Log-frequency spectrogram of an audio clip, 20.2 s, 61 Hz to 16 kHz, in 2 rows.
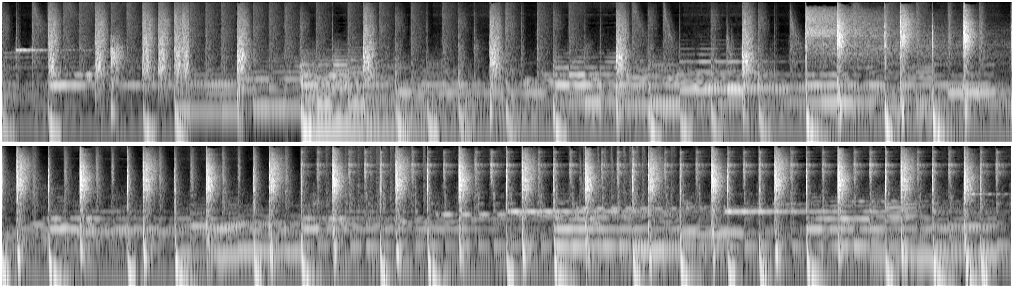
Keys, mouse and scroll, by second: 0.0-0.7 typing, 2.1-2.8 typing, 5.1-7.3 drag, 15.2 click, 16.8 z, 17.4-19.0 drag, 19.0 z, 19.7 alt+click.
